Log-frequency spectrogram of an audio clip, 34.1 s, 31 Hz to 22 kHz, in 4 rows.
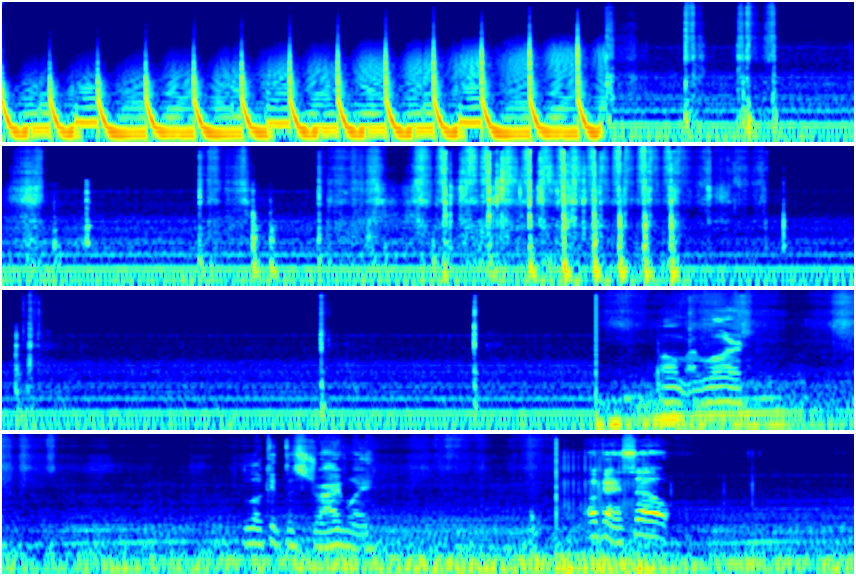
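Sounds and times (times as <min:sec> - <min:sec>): electronic music: 0:00.0 - 0:06.1
vehicle engine idling: 0:00.0 - 0:34.0
handling clicks and scrapes: 0:06.0 - 0:09.5, 0:10.5 - 0:16.4.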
